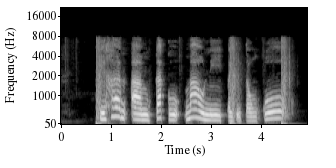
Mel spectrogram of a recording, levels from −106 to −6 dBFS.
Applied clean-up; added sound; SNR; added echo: classical method log-MMSE.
